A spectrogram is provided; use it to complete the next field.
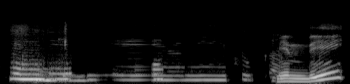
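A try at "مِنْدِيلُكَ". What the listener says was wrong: Mindiluka. Mindiluka. Jadi lamnya bukan kasroh tapi dhammah. Mindiluka. Tidak ada yang menjadikannya kasroh.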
